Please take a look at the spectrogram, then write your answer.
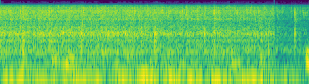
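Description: Spice masala for a crab curry fries in oil, giving a dense, steady, close sizzle that holds evenly throughout with no talk.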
